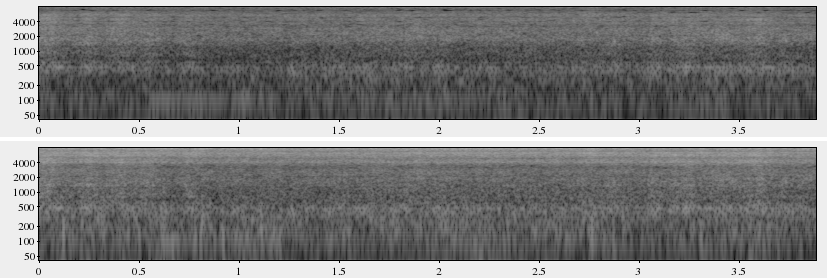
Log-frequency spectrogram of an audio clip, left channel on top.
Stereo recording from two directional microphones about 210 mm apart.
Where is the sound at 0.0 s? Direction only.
25° right (ahead or behind).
